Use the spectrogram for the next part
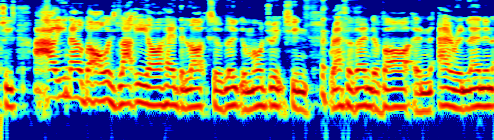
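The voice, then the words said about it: Harry Redknapp impression. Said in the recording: “that is an astonishingly good impression ... That's really good. ... my Harry Redknapp impersonation”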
